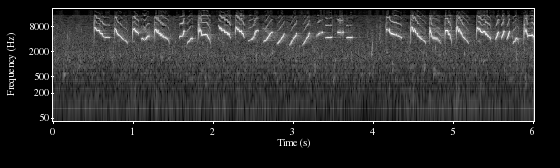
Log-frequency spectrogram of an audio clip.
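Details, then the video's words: Lure recording of an Oriental white-eye in energetic 'ngalas' song, two bursts of rapid high twittering slurred notes separated by a short pause, each phrase a quick string of descending whistles. "Burung pleci gacor ngalas pancingan bahan agar cepat bunyi"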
